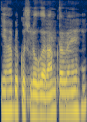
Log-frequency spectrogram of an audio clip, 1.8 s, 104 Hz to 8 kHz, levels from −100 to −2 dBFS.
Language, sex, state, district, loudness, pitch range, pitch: Hindi, male, Uttar Pradesh, Hamirpur, -15 LUFS, 145-160 Hz, 155 Hz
